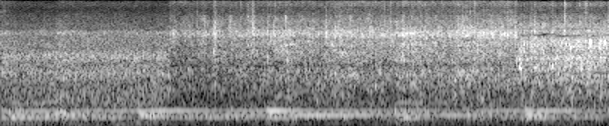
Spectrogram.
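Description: Background music of held notes that shift every second or so, over a steady hiss of running water.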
